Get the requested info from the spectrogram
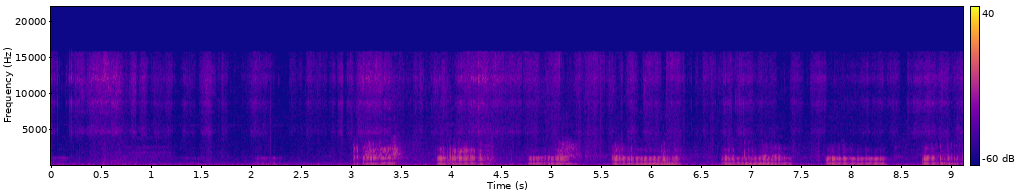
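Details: Female Lakeland Terrier indoors, playing with the remains of her stuffed toy: after a quiet start, a run of rough, rumbling growls in bursts of about a second, coming roughly once a second with short breaths between.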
